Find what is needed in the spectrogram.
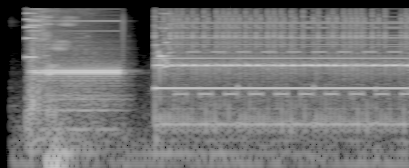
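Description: Cartoon robot's electronic scanning and computing sound effect: a steady beep lasting about a second, a short gap, then a steady electronic tone with quick blips about four a second while it processes.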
